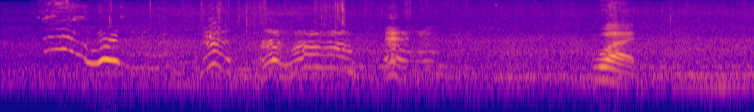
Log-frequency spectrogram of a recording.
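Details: Spitz-Chow dog whining at a squirrel in a tree on a morning walk: a few high, bending whimpers with harmonics, gaps between them, and a woman's encouraging voice nearby.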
